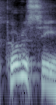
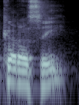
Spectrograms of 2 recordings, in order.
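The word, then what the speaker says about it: كرسي: I mean, it's kursi, not karasi.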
